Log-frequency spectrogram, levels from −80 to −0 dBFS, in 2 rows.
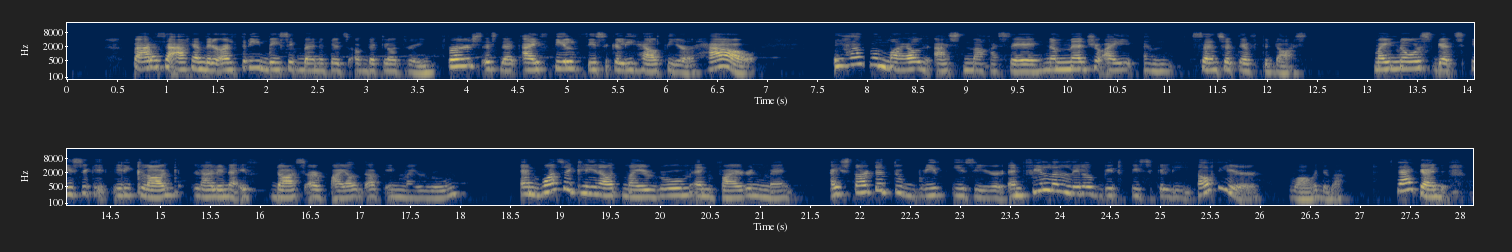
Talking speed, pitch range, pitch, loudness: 150 wpm, 185-235 Hz, 210 Hz, -25 LUFS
